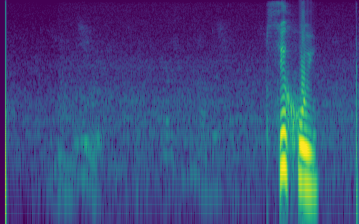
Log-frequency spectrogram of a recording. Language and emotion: Russian, neutral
